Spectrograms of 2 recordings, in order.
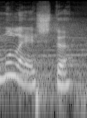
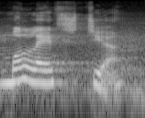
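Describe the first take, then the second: First: The word ends in -esta, with no i sound. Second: The word ends in -éstia, with an i sound. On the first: It is the local Cariri usage. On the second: It is the standard Portuguese form. "o correto da língua portuguesa é moléstia"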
